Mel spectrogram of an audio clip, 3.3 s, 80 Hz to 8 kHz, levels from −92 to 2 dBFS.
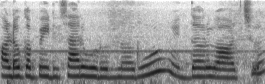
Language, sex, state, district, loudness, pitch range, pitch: Telugu, female, Telangana, Nalgonda, -16 LUFS, 255-290 Hz, 275 Hz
